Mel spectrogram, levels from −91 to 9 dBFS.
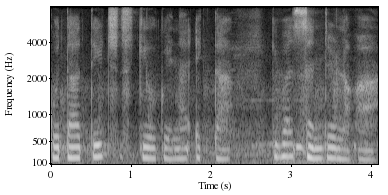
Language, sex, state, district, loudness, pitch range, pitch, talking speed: Nagamese, female, Nagaland, Dimapur, -17 LUFS, 185-205 Hz, 200 Hz, 115 wpm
